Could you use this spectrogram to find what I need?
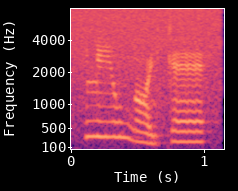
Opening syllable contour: high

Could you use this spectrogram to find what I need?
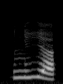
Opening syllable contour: falling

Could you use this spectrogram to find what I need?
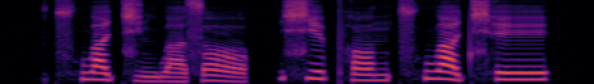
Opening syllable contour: high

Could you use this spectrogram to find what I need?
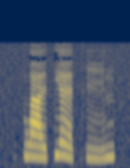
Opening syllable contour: falling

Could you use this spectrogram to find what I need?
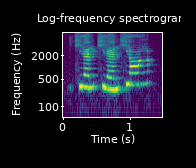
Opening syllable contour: rising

